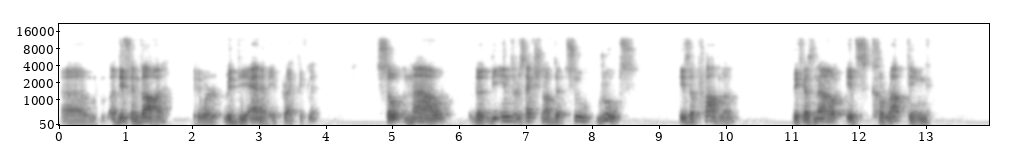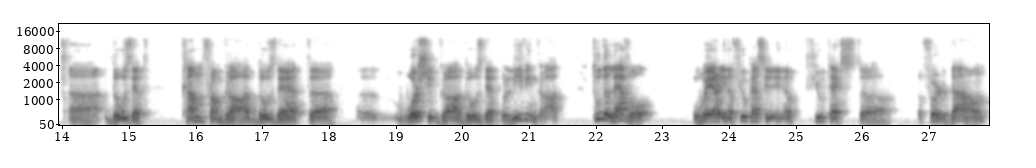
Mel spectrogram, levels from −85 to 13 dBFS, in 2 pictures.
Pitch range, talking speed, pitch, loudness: 115-135 Hz, 125 wpm, 125 Hz, -25 LUFS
